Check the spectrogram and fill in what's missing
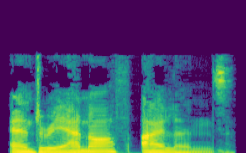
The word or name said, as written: Andreanof Islands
